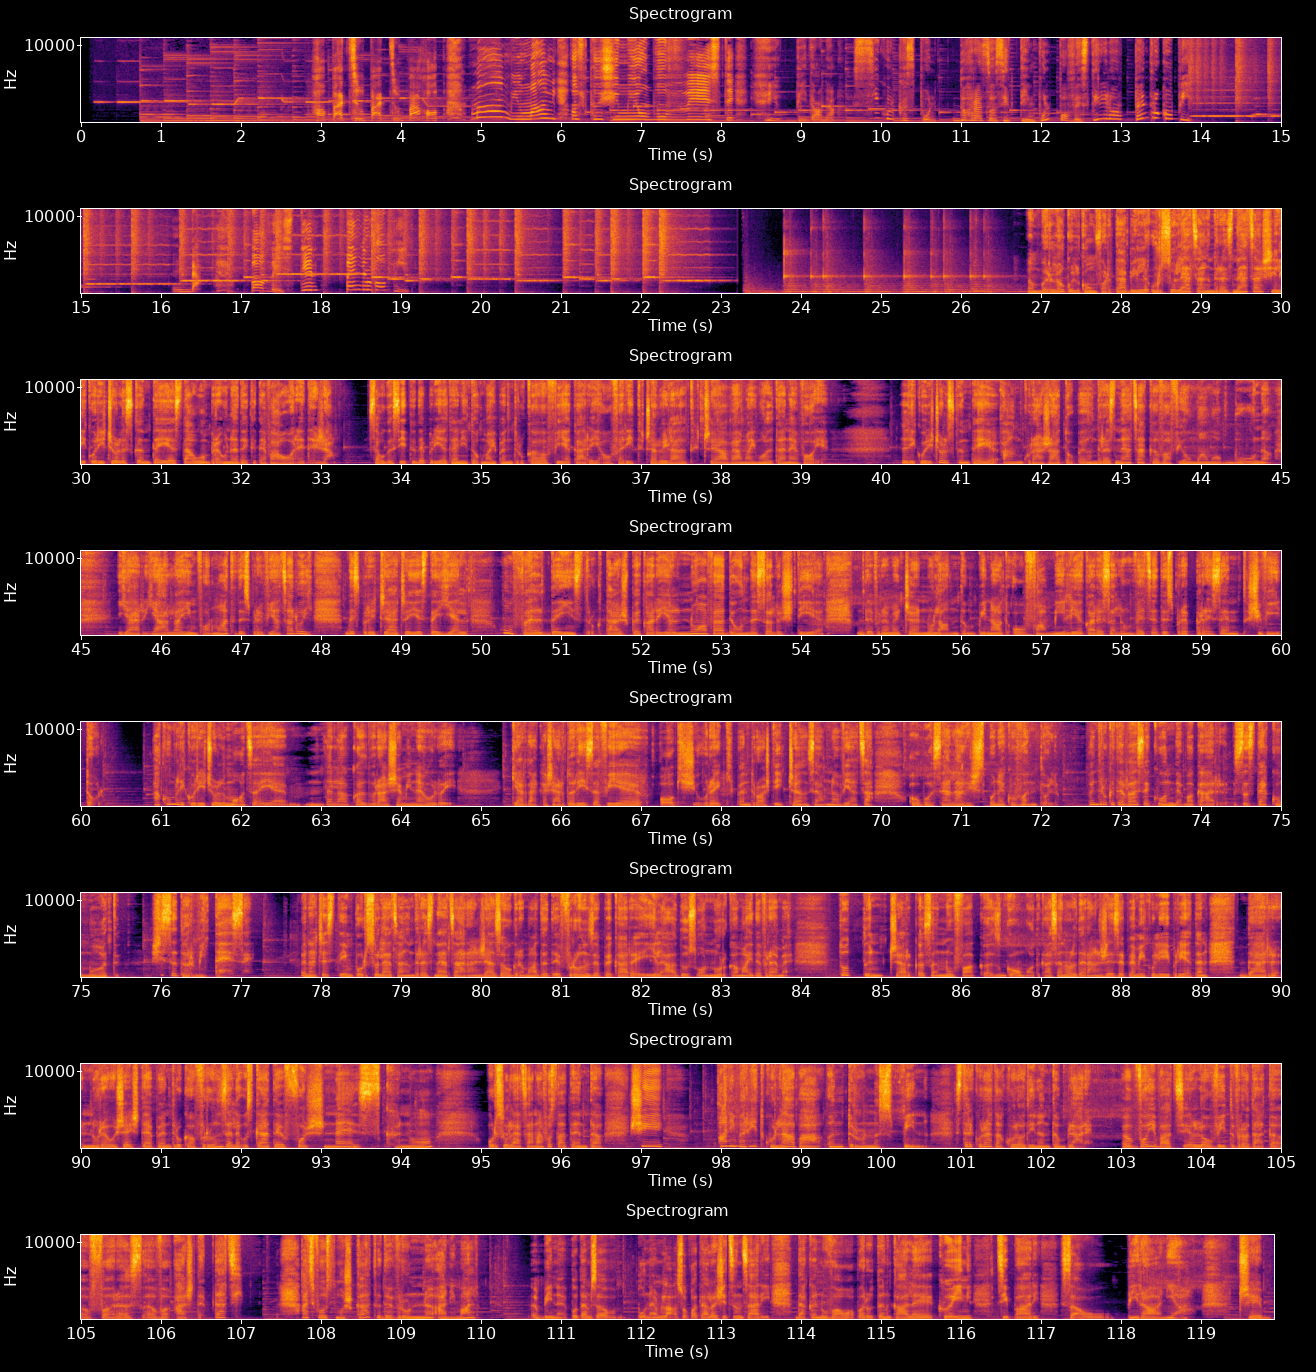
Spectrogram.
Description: EMISIUNEA: Povestiri pentru copii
